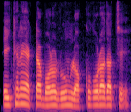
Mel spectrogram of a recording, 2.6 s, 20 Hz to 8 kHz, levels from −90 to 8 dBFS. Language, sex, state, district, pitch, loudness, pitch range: Bengali, male, West Bengal, Alipurduar, 150 Hz, -15 LUFS, 140-150 Hz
